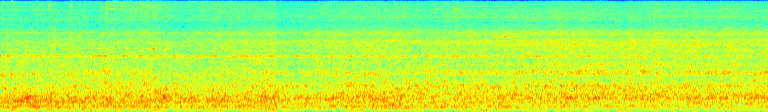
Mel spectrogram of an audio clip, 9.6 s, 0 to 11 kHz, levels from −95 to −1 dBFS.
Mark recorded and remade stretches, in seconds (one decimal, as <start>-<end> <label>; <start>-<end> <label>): 0.0-2.3 recorded; 2.3-5.1 remade; 5.1-9.6 recorded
